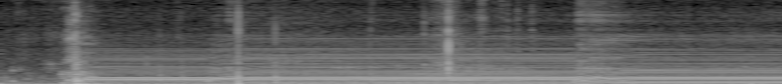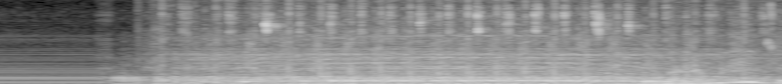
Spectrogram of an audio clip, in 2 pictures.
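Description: A sewing machine stitches fabric: a low hum at first, then the motor speeds up into a steady, loud, fast mechanical whir with a rapid stitching rhythm, close by.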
